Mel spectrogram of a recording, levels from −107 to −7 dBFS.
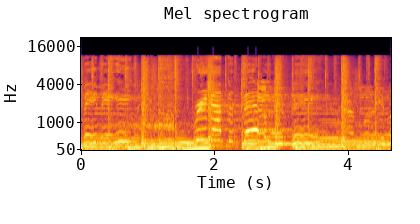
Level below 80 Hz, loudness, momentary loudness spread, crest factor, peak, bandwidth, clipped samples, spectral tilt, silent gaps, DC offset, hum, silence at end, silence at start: -20 dBFS; -13 LUFS; 6 LU; 12 dB; 0 dBFS; 11.5 kHz; under 0.1%; -5 dB/octave; none; under 0.1%; none; 0 s; 0 s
